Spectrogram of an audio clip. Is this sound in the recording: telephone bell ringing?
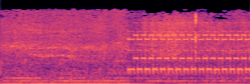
yes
